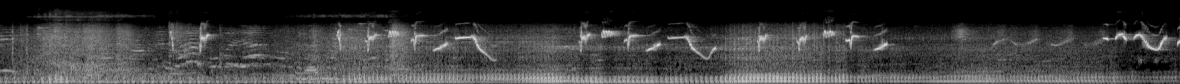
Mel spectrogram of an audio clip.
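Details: A captive talking Javan myna, kept for its mimicry of speech, gives rapid bursts of sharp whistles and chattery notes, sweeping up and down, in repeated phrases over a low background hum.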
